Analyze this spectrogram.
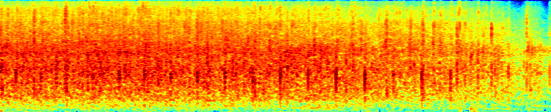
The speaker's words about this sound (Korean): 우리 다시 한번 박수로 감사드리면 좋겠습니다.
